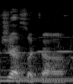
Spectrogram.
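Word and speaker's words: 朱志香: this english before anyway blue blue blue is pronounced jessica she's dad's older brother's cup daughter that older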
